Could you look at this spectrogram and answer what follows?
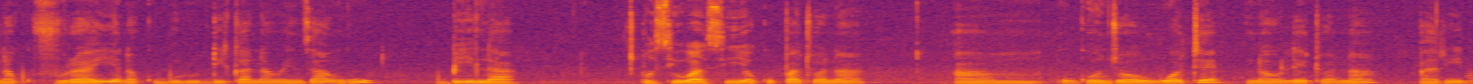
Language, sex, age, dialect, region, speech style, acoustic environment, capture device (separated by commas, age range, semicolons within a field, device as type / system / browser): Swahili, female, 45-54, Kenya - Nairobi Sheng-influenced, Kenya, happy; relaxed, people talking; nature, mobile / Linux / Chrome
